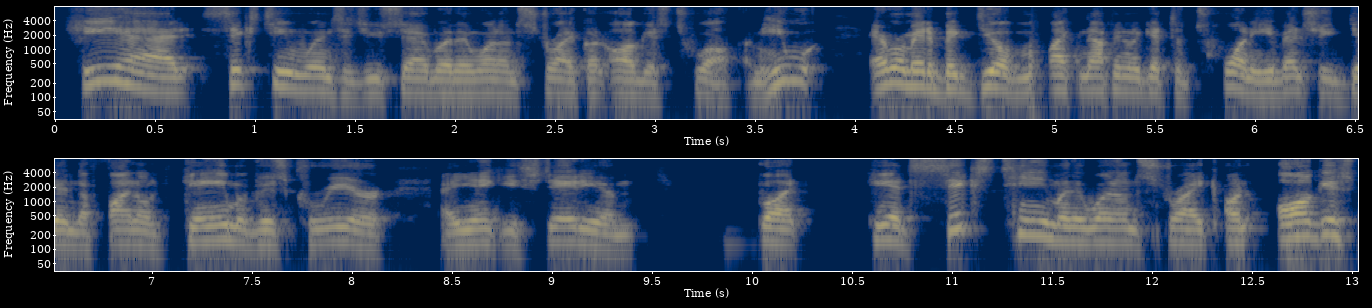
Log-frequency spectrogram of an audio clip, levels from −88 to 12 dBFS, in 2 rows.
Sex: male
